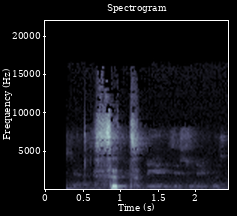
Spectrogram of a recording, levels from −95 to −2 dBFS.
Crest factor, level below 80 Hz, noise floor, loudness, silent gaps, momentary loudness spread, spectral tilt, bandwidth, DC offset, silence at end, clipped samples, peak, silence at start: 22 dB; -76 dBFS; -64 dBFS; -29 LUFS; none; 18 LU; -2.5 dB/octave; 16.5 kHz; under 0.1%; 1.2 s; under 0.1%; -14 dBFS; 0.65 s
